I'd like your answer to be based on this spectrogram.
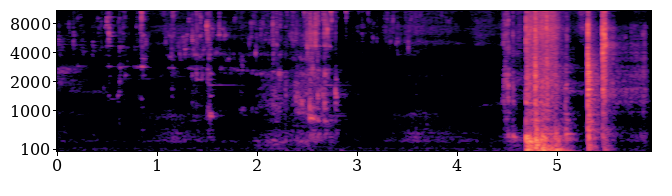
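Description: Water runs into a glass for a brief moment after quiet kitchen handling sounds, with small drips and clinks before a short burst of pouring that stops and starts again.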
